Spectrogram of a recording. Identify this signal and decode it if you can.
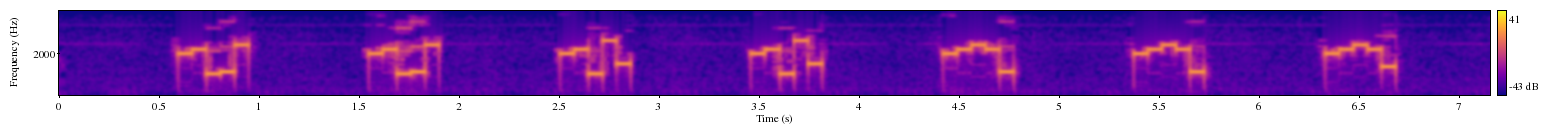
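Five-tone selective call (ZVEI), heard as quick runs of five tones, tones of about 70 ms. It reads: 89120 89120 89115 89115 89092 89092 89094
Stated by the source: ZVEI five-tone call received on an SDR.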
